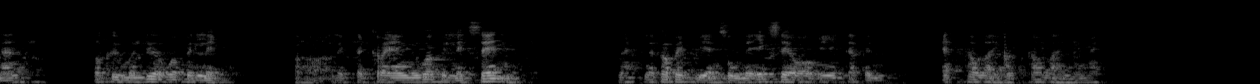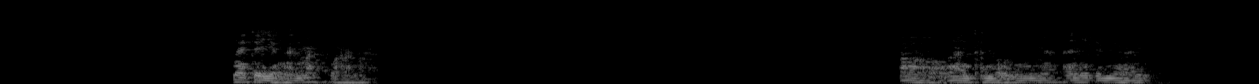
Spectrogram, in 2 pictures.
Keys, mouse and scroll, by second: 0.6 scroll, 1.3 scroll, 3.9 click, 4.4 middle click, 7.4 click, 8.9-18.0 drag, 17.5 ctrl+Page_Down, 17.8 ctrl+Page_Down, 18.1 ctrl+Page_Down, 19.1 ctrl+Page_Down, 21.9 click, 21.9 scroll down 2, 22.1 scroll, 23.6 click, 23.9 scroll.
